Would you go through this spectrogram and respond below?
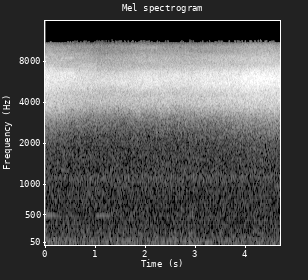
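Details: Synchronizing chorus of Magicicada tredecassini periodical cicadas, forest edge by a baseball trail near DeValls Bluff, Arkansas, on June 7, 2015; a continuous shrill hiss that dips slightly then builds louder toward the end.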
